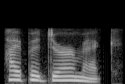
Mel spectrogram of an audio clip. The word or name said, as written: hypodermic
